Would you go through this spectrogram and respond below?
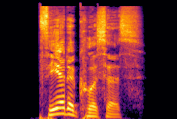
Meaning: genitive singular of Pferdekuss
- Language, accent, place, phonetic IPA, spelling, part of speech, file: German, Germany, Berlin, [ˈp͡feːɐ̯dəˌkʊsəs], Pferdekusses, noun, De-Pferdekusses.ogg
